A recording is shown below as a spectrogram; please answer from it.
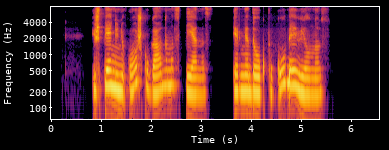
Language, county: Lithuanian, Utena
